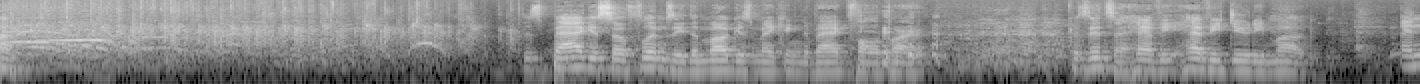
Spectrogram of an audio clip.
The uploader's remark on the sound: Live from Comedy Works in Denver, CO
